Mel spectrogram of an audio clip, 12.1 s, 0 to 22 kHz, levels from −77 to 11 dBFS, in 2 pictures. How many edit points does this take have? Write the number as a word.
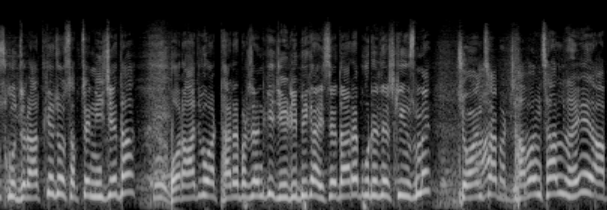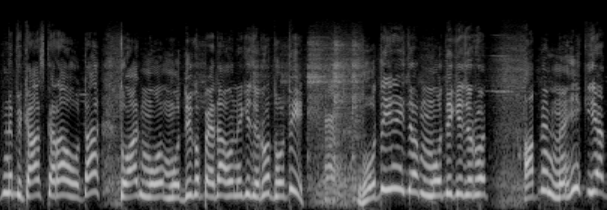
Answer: one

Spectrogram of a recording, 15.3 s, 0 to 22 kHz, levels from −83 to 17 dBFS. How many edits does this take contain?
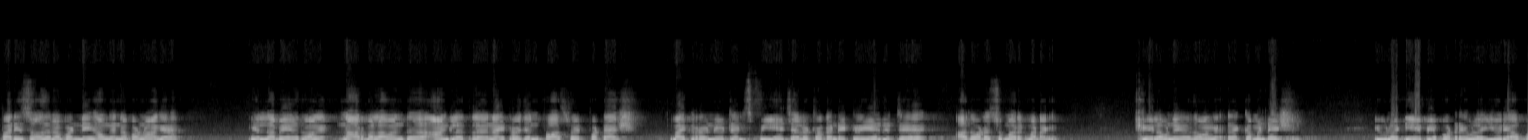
zero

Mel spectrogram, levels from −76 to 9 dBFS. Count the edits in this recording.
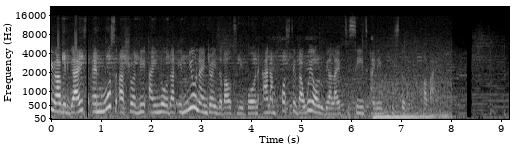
one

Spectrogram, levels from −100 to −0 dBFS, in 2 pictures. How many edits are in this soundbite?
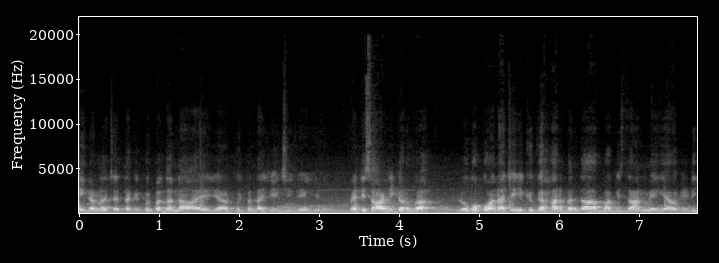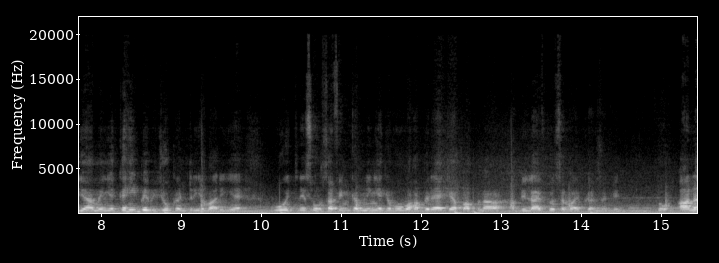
zero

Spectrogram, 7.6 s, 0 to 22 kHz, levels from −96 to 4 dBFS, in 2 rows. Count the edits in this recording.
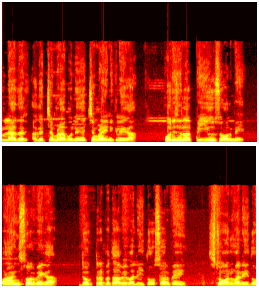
one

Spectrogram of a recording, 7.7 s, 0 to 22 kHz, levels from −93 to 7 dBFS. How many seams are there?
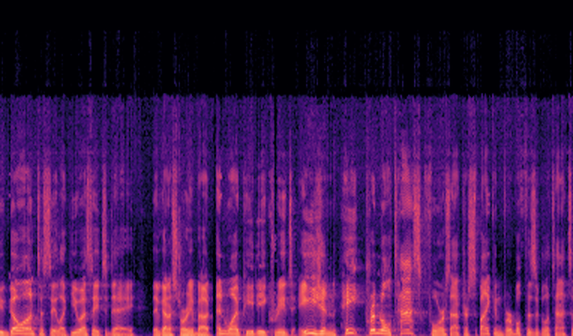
two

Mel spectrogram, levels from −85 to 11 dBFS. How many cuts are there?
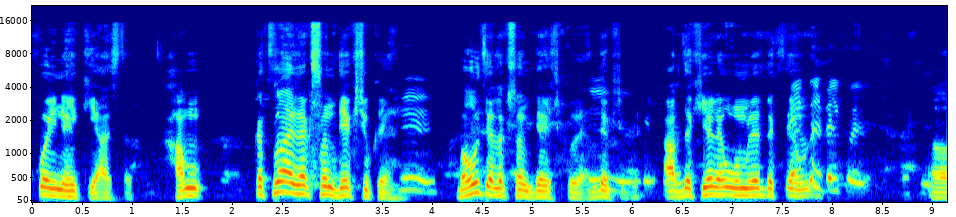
zero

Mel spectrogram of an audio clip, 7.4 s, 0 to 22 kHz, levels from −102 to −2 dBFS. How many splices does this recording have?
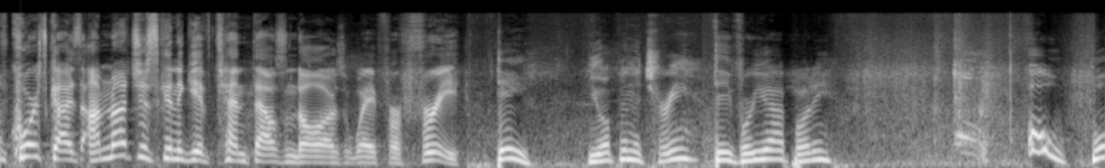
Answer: two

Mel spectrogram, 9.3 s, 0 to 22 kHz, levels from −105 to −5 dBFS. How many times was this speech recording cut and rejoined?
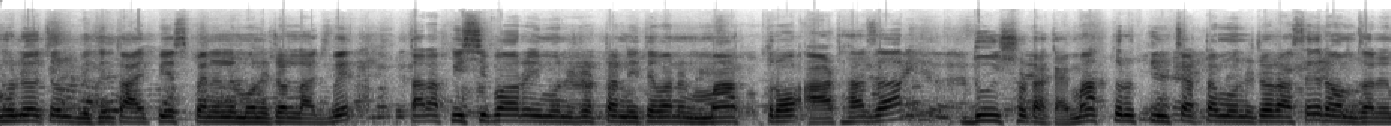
zero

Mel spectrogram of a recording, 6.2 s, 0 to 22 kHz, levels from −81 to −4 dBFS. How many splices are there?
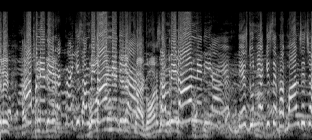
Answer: one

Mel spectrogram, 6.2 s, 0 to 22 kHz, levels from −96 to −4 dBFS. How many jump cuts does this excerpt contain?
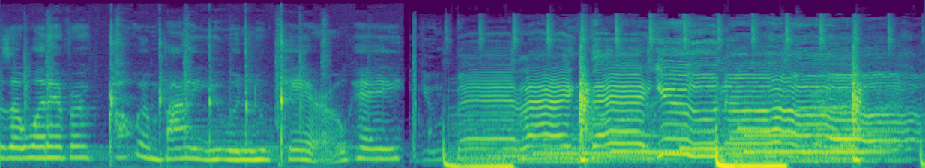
one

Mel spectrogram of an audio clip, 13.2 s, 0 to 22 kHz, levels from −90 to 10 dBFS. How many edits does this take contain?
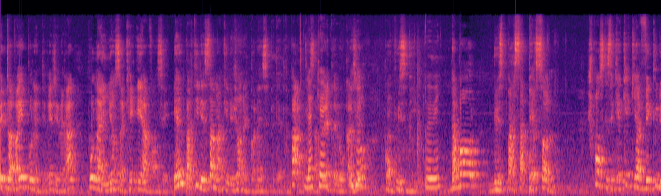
one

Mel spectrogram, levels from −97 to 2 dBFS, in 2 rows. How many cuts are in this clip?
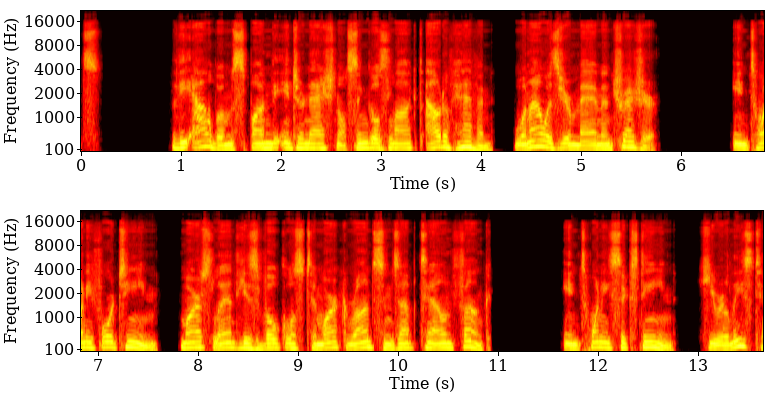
one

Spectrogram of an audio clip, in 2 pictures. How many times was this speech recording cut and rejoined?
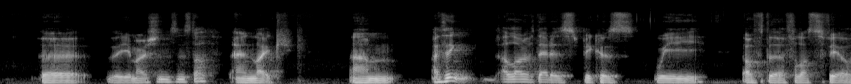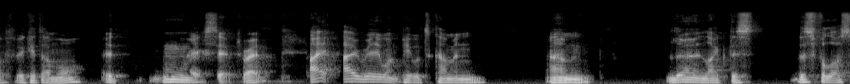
one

